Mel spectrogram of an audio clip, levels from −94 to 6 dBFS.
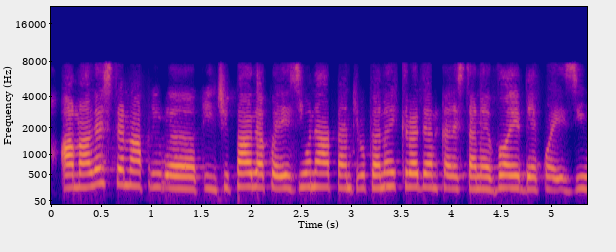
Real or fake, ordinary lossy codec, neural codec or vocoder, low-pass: fake; none; codec, 16 kHz, 1 kbps, X-Codec, HuBERT features, trained on general audio; none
